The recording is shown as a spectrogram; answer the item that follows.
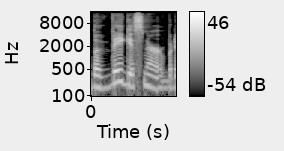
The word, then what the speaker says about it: vagus: And it's called the vagus nerve, but it is not spelled like the city, so be careful with that.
